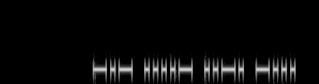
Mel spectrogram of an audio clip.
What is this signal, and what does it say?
Morse code, heard as a keyed tone, about 28 wpm, 700 Hz. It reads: K4FB
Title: USA Call Signs - 4 Characters - Repeated 3x - 28wpm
